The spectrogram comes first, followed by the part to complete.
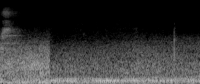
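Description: Outdoor traffic ambience: a steady low vehicle hum under a wash of road noise, after a brief rustle in the first half second.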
